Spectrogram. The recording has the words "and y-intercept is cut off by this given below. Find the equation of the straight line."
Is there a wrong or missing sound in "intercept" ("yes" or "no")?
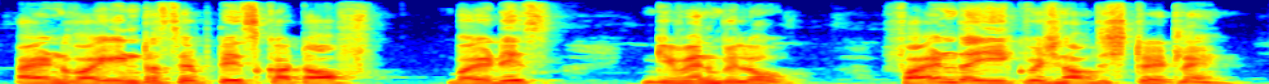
no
